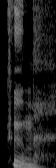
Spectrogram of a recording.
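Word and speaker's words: cwm: But the difference is that W can be a vowel in Welsh. As in this word, which is actually in Scrabble, even in the English Scrabble dictionary. Pronounced coom.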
